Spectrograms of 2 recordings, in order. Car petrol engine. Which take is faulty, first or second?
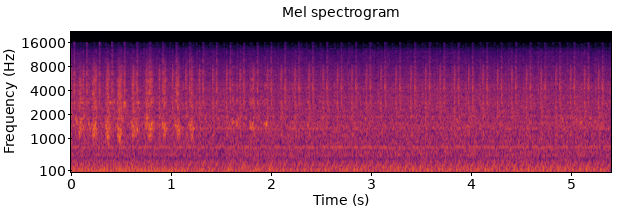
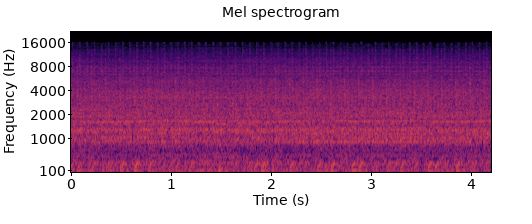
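first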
